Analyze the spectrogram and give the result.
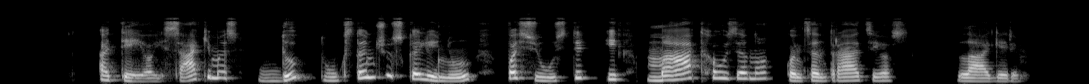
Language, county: Lithuanian, Vilnius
